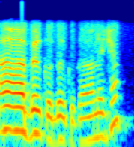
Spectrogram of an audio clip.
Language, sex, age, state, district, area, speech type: Kashmiri, male, 30-45, Jammu and Kashmir, Srinagar, rural, conversation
